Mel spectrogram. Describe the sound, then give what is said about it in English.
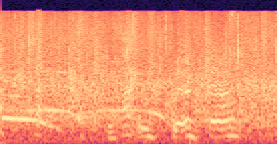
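A short burst of applause from a group, dense steady clapping at a fairly loud level, with some vocal sounds mixed in over the noise, welcoming a caller to a program. “Let's get her applause, because that's always a good feeling thing.”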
